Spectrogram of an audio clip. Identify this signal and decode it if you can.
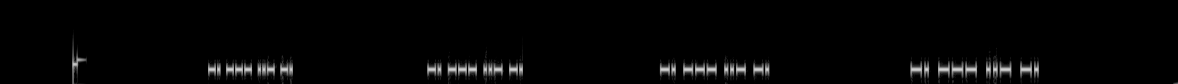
Morse code, heard as a keyed tone, about 48 wpm, 700 Hz. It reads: NOUN NOUN NOUN NOUN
